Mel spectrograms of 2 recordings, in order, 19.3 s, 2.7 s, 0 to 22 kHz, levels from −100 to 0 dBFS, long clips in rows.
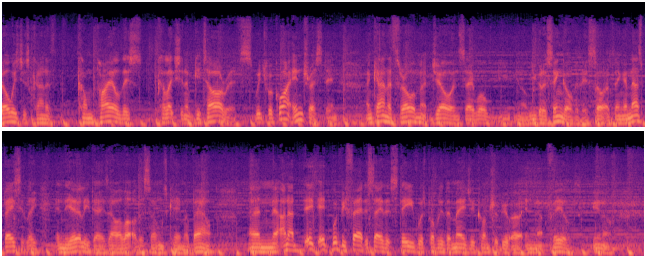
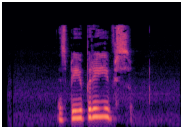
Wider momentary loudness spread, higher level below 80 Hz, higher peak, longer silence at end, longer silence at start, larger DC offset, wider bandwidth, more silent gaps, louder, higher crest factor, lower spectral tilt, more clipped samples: second, 7 LU vs 13 LU; first, -38 dBFS vs -78 dBFS; about the same, -12 dBFS vs -12 dBFS; second, 0 s vs 0.8 s; second, 0 s vs 0.85 s; neither; first, 15.5 kHz vs 11.5 kHz; neither; about the same, -28 LUFS vs -29 LUFS; about the same, 16 dB vs 20 dB; first, -5.5 dB/octave vs -4 dB/octave; neither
